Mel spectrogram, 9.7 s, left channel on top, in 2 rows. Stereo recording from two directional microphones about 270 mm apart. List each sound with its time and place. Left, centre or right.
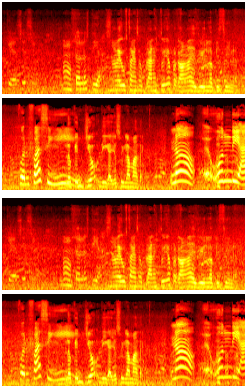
2.1 s speech: centre
5.2 s a child's voice: left
6.3 s speech: centre
8.2 s a child's voice: left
